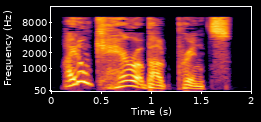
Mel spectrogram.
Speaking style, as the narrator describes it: moaned

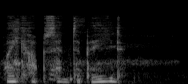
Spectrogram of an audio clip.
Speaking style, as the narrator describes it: whispered James

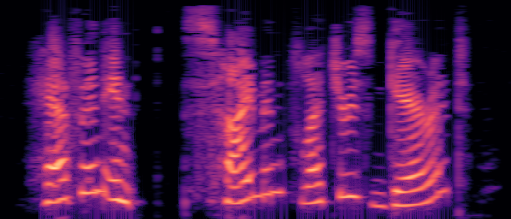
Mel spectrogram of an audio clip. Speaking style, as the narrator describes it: gasped Anne, too amazed even to laugh

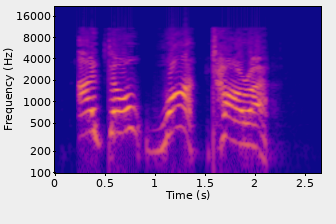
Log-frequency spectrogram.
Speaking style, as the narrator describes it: cried Scarlet angrily

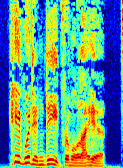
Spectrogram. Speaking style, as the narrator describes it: said Peter with a laugh

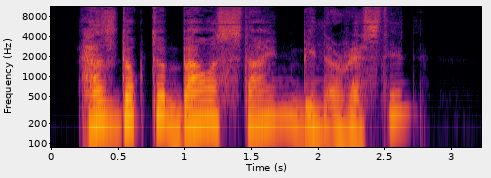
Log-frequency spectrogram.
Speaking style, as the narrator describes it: Poirot asked calmly

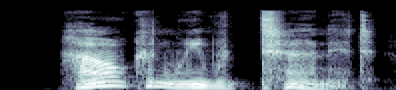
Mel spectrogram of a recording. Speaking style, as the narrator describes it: Holmes muttered

